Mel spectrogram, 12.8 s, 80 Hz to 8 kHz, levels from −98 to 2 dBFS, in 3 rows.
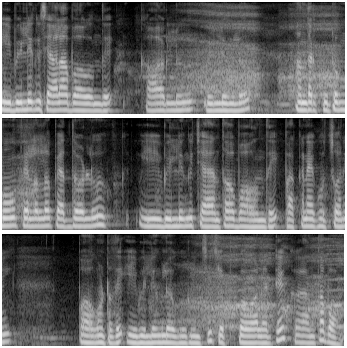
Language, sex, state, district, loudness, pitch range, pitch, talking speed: Telugu, female, Andhra Pradesh, Guntur, -20 LUFS, 180-195 Hz, 185 Hz, 115 wpm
